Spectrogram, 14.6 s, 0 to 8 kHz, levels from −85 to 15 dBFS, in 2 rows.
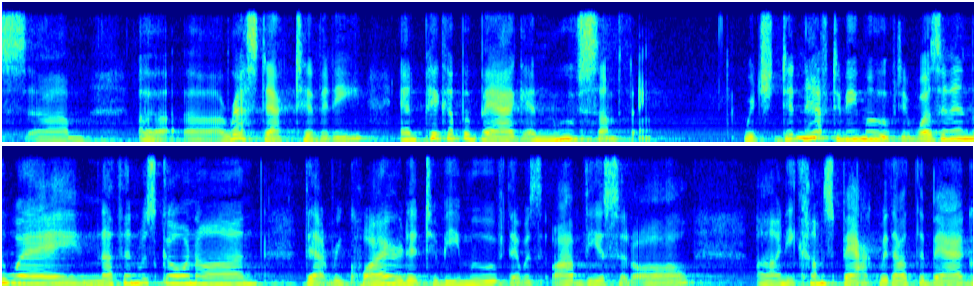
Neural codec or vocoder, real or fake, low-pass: none; real; 7.2 kHz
